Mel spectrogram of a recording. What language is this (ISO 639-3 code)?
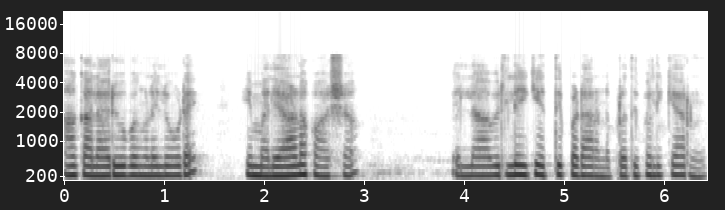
mal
